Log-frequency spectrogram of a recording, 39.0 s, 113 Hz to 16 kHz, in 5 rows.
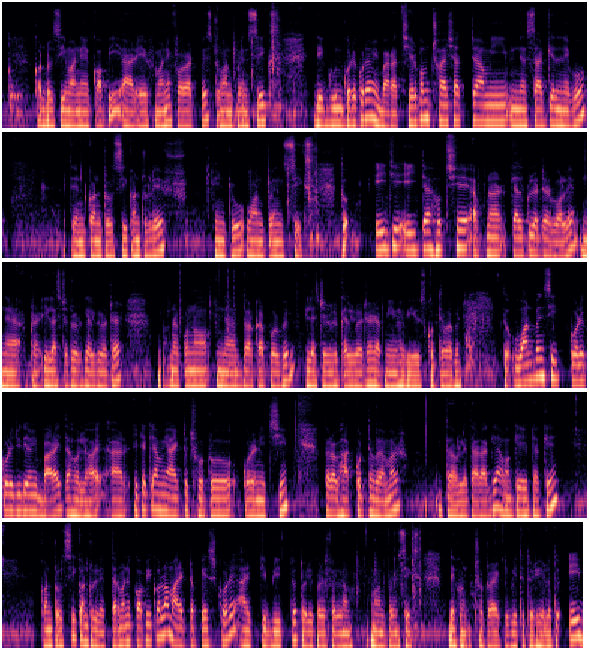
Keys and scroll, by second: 4.0 Return, 9.6 ctrl+c, 10.1 ctrl+f, 12.3 Return, 13.3 ctrl+z, 14.9 ctrl+f, 19.3 Return, 32.7 ctrl+c, 33.2 ctrl+f, 37.4 Return.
